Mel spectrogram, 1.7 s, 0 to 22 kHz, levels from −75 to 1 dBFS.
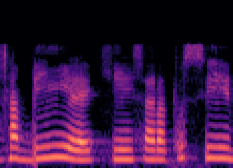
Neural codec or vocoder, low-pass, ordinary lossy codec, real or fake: codec, 16 kHz in and 24 kHz out, 0.6 kbps, FireRedTTS-2 codec; 7.2 kHz; none; fake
